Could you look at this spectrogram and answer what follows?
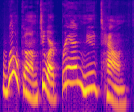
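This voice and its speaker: A woman voicing a kindly but firm female schoolteacher who addresses her class in a deliberate, instructive way. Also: sits high, huge pitch swings, voice pushed up, exaggerated voice. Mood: calling out.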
